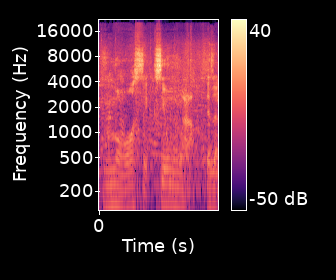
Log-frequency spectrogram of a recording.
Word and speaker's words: 我: Seeing it in print in the comments that they spell it NGO, ngo, and ngap, ngap. It took me seeing it written in English to realize that that was the correct way of saying it.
